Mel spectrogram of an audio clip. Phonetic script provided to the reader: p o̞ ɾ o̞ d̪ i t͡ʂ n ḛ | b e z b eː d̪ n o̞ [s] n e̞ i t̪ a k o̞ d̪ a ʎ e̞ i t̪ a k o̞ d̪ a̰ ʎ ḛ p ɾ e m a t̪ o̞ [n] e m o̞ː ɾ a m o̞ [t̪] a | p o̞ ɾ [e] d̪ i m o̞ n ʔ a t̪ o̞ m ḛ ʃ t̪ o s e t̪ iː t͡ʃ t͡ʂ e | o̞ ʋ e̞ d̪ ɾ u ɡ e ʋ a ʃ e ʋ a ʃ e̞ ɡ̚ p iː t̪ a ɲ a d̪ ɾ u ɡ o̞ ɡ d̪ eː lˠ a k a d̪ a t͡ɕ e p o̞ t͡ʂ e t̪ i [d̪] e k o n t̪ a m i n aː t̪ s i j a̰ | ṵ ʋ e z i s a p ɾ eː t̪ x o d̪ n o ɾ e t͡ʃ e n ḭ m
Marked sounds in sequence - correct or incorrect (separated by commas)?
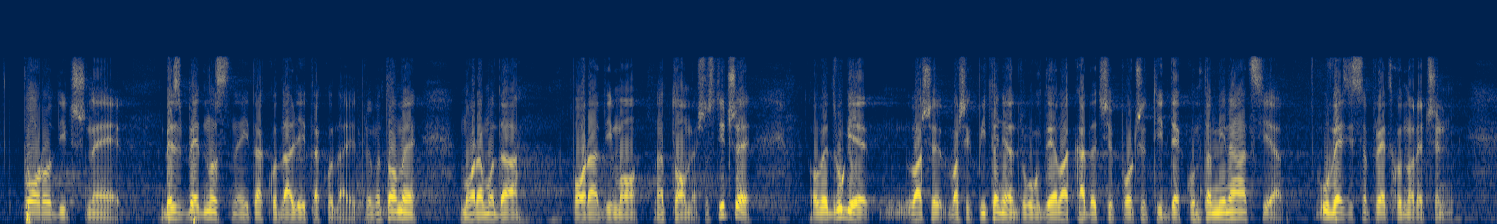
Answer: correct, incorrect, incorrect, incorrect, correct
